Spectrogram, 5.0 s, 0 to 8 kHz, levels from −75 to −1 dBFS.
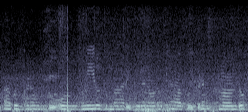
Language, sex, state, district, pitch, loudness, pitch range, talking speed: Kannada, female, Karnataka, Dharwad, 235 Hz, -22 LUFS, 230-245 Hz, 155 wpm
